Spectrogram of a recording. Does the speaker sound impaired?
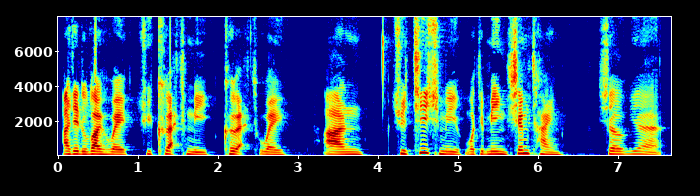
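Yes: deafness with cochlear implants; unclear speech as child, cochlear implants switched on at age 11, also uses sign language; age 26, hears nearby sounds not distant, therapy with Sarah using computer mouth-shape display ended; speaks clearly to hearing people, still struggles with s.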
